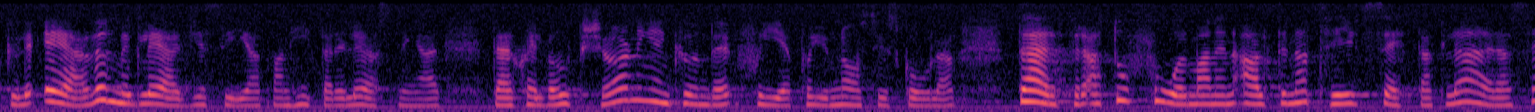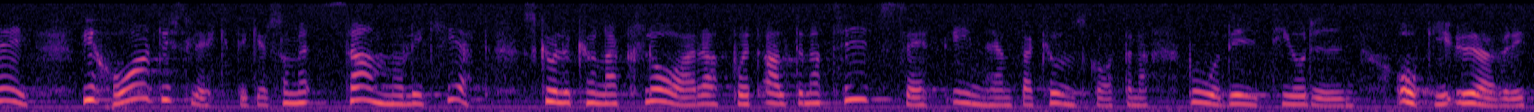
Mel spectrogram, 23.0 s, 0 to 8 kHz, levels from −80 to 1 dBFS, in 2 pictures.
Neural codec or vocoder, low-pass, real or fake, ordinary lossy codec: none; 7.2 kHz; real; none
